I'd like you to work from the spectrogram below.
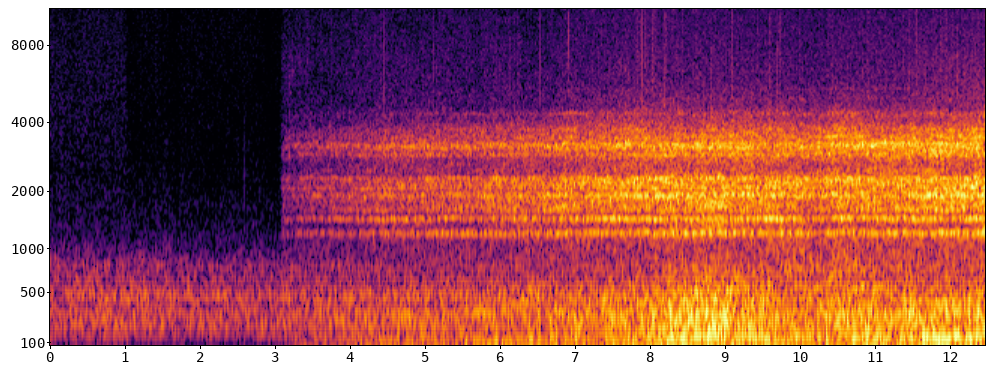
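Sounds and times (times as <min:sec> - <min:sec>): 
airplane engine roar on landing approach: 0:03.1 - 0:12.4
whining tonal hum of landing airplane: 0:03.1 - 0:12.4.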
